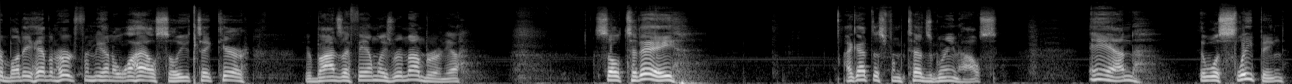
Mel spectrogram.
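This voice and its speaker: Older man, higher-pitched homespun chatter. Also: moderate pace, long pauses, no room sound. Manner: chatty, homespun, rambling asides. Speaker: bonsai hobby video host. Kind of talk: casual hands-on demonstration.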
